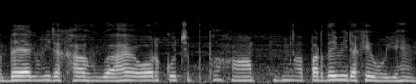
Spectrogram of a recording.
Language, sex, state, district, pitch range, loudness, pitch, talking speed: Hindi, male, Chhattisgarh, Bastar, 180-190 Hz, -18 LUFS, 185 Hz, 200 wpm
